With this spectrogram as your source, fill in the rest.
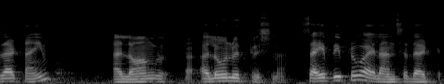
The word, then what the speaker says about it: Krishna: chant okay all the syllables should be clearly audible like hur krishna hur Hurry Krishna Krishna Krishna Hurry Ham Ham Ram H like Hrishna Hrish Krishna Krishna Hrishn don't do that okay okay every syllable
